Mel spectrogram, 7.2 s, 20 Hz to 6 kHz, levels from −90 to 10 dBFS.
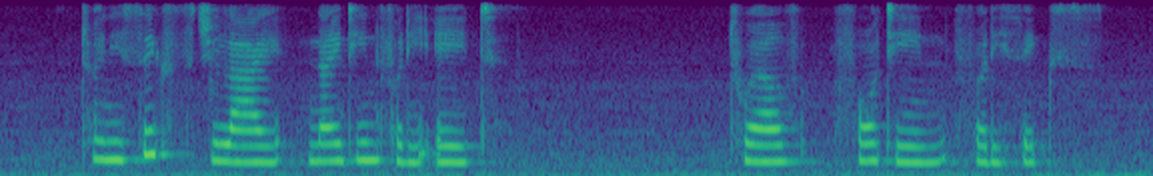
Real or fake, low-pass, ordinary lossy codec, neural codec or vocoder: real; 5.4 kHz; none; none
